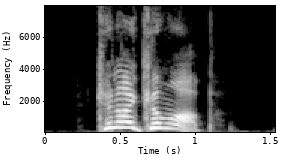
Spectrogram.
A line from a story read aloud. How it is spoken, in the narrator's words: he cried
